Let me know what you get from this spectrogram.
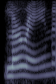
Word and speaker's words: Lorraine: Lorraine Herrera. – Can you spell that for me? – L-O-R-R-A-I-N-E. Lorraine, and then Herrera, H-E-R-R-E-A-E-R-E.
